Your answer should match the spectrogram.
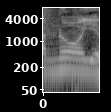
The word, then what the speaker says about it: Neu: Si scrive Neu, si pronuncia Noi e vuol dire nuova, nuova emittente urbana.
